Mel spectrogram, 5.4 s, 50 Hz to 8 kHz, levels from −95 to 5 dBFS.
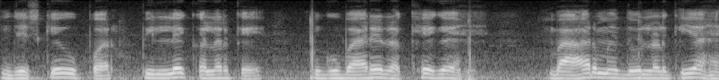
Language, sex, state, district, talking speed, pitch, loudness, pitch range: Hindi, male, Bihar, West Champaran, 155 wpm, 135 Hz, -15 LUFS, 130-150 Hz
